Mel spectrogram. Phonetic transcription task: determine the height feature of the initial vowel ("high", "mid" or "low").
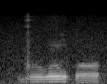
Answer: high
